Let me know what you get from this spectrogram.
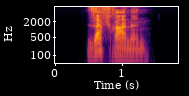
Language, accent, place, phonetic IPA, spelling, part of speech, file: German, Germany, Berlin, [ˈzafʁanən], Safranen, noun, De-Safranen.ogg
- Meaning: dative plural of Safran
